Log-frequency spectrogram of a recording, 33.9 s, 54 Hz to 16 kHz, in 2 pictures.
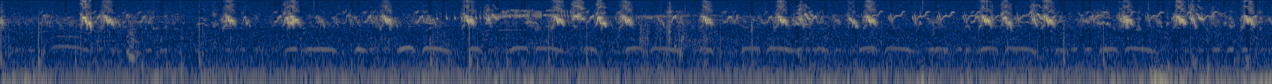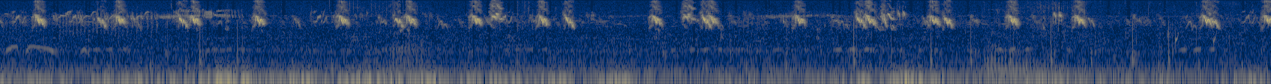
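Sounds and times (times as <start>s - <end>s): birds chirping: 0.0s - 33.9s
bird trills: 30.0s - 31.6s.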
